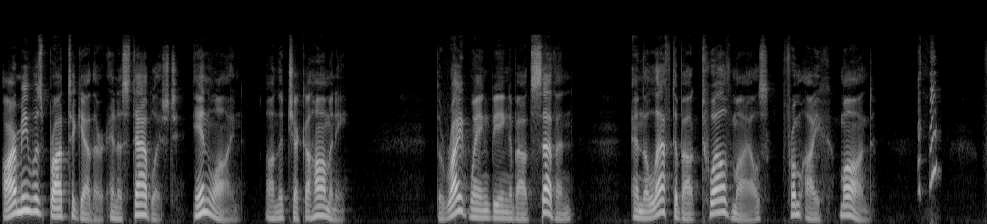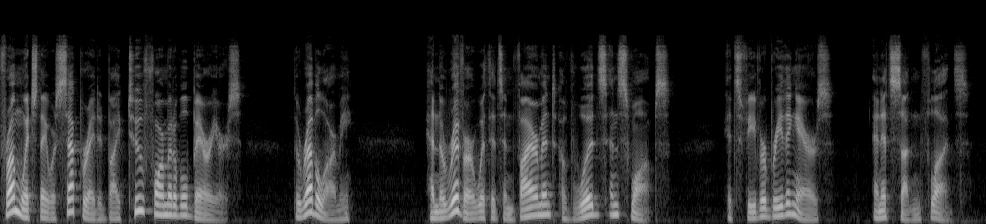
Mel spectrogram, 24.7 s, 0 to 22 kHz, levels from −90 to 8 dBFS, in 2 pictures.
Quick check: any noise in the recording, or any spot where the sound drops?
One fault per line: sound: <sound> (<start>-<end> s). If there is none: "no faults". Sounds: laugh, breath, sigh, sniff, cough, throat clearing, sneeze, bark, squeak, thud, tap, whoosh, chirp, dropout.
sound: laugh (11.5-11.8 s)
